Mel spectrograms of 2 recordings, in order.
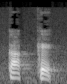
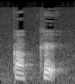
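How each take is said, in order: No difference in how they are said.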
